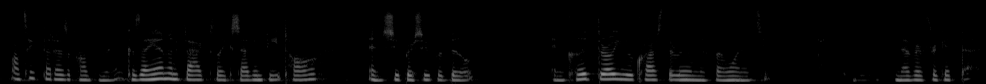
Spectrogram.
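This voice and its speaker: A woman's voice: a little high, warm tone. A woman live streaming from her apartment, chatting casually and self-deprecatingly with viewers between songs on a desk microphone. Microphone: desk microphone she can mute.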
